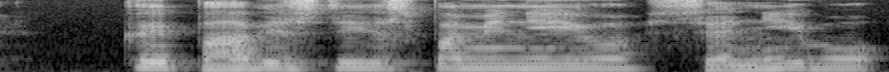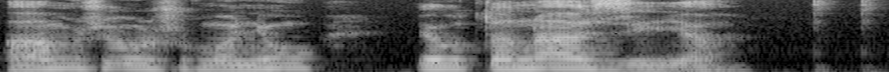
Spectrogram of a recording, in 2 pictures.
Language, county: Lithuanian, Kaunas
